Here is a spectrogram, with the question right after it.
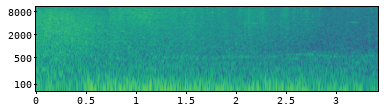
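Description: Blazing Bullet attack explosions in the video game Phantom Dust make a dense, loud roar of blasts and bursts that runs continuously for several seconds and fades slightly at the end.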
